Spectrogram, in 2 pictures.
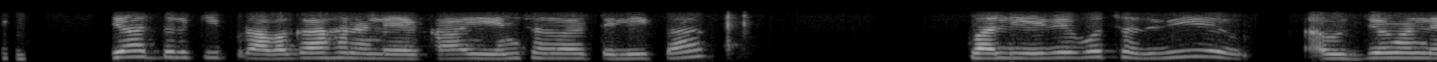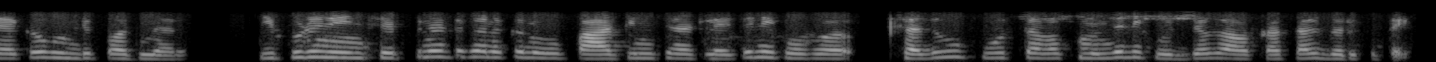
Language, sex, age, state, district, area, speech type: Telugu, female, 60+, Andhra Pradesh, Krishna, urban, conversation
